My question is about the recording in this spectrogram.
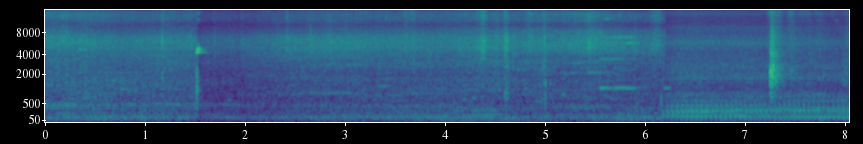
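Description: A motor vehicle engine running steadily, getting louder about six seconds in, with two sharp clicks along the way.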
